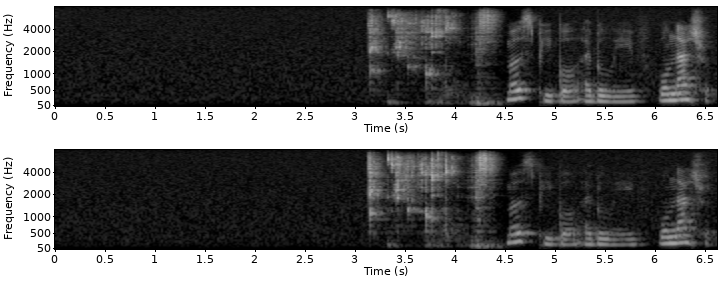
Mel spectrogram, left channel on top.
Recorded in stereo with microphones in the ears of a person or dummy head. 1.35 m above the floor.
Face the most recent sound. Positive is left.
turn(degrees=30)  # may be behind; listen again after turning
